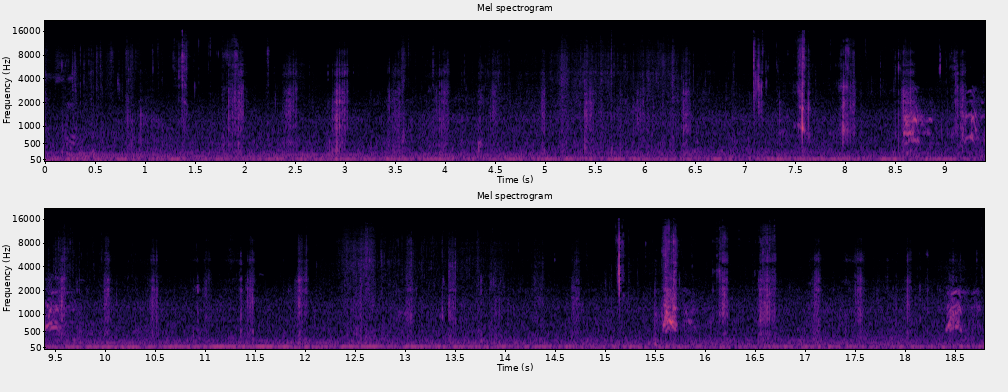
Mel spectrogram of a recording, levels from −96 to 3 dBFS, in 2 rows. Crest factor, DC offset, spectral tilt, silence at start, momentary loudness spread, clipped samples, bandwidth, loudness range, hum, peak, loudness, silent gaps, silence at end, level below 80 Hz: 32 dB; under 0.1%; -4 dB/octave; 0 s; 11 LU; under 0.1%; 16 kHz; 6 LU; none; -24 dBFS; -57 LUFS; none; 0 s; -64 dBFS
